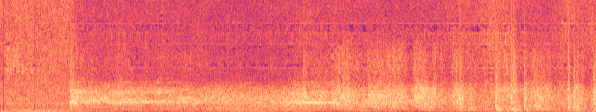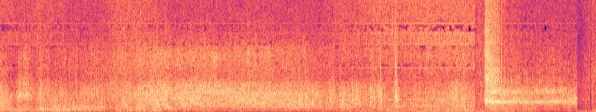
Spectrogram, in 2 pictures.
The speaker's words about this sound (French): Une voiture folle l'a renversée.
